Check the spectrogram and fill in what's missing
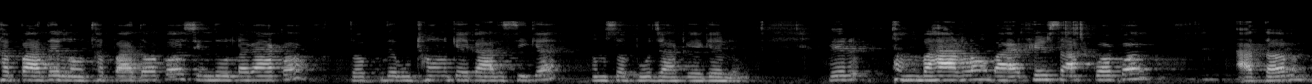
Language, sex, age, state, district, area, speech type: Maithili, female, 60+, Bihar, Samastipur, rural, spontaneous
